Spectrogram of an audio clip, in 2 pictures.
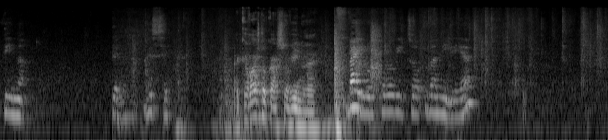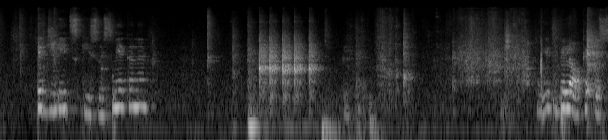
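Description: An elderly woman talks calmly nearby.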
